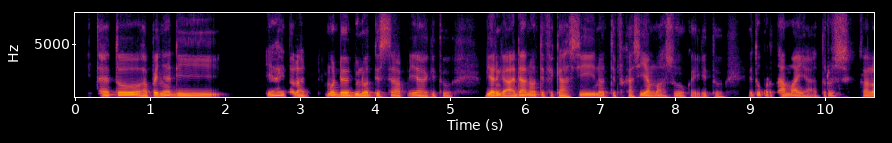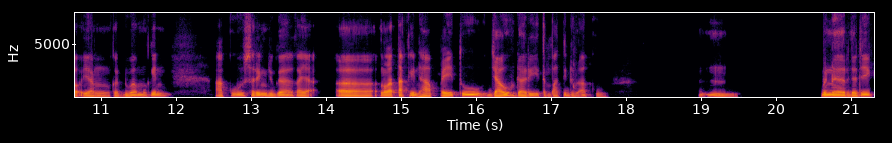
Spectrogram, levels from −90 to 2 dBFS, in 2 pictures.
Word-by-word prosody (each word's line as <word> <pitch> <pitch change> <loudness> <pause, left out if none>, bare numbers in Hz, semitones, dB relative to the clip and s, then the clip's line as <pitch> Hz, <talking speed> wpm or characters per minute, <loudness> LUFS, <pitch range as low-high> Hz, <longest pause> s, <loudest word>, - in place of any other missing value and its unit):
kita - - -18
itu 125 +5 +1 0.3
HP-nya 110 +5 +2
di - - +4 1.1
yah 130 +1 0
itulah 110 -4 -1
d - - -16 0.3
mode 110 -2 +4
do 105 - +5
not 105 - +3
disturb 105 -1 -2
iya, 105 -1 0 0.2
gitu, 100 - -9 0.6
biar 110 -1 +7
enggak 105 -4 +2
ada 110 - +3
notifikasi-notifikasi 105 -1 -3
yang 100 - -1
masuk, 105 -2 -5
kayak - - -7
gitu. - - -14 0.4
Itu - - -3
pertama 100 +1 -3
ya, 85 - -10
terus 115 -1 -6 0.3
kalau 95 -1 -1
yang 90 -2 -1 0.2
ke-2 105 +5 -1
mungkin 120 +2 0 0.8
aku 100 +4 -3 0.2
sering 115 -3 +2
juga 115 +4 +2 0.2
kayak, 100 -2 -1 0.3
eee, 95 -2 +3 0.2
ngeletakin 105 +1 +2
HP 85 -1 -2 0.2
itu - - -1 0.4
jauh 115 +7 +5
dari 110 +2 +1
tempat 100 -1 -6
tidur 100 -3 -6
aku. 90 -6 -13 1.2
Mhm. 100 -4 -5 1.1
Bener, 130 -2 +6
jadi 100 +6 +1
105 Hz, 125 wpm, -23 LUFS, 100-115 Hz, 1.2 s, biar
